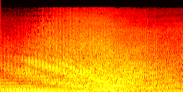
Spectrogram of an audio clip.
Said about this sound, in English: In moments, Dick Devon's helicopter reaches Futuria.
